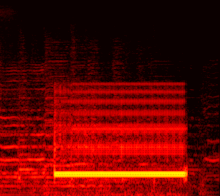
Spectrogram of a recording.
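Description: A Soul Food answering machine starts up with a single loud, steady electronic tone held for about two seconds, mid-pitched with a buzzy edge, over a faint murmur of background noise.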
